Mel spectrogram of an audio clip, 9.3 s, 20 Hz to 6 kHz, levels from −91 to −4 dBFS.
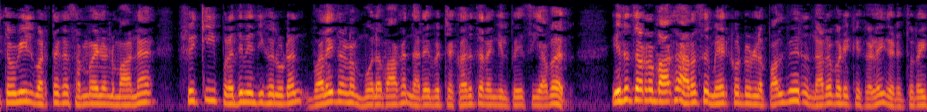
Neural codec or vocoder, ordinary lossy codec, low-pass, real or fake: vocoder, 22.05 kHz, 80 mel bands, Vocos; MP3, 32 kbps; 5.4 kHz; fake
